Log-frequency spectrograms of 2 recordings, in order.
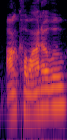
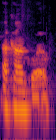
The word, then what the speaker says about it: Okonkwo: Zach Ertz was phenomenal, but mind me on my pronunciation. Check Awano Onkawanowu or whatever. I forget his last name. Chig Okonkwo.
